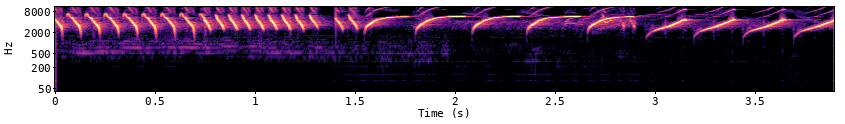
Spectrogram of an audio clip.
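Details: Canary lure song meant to teach young canaries, long full song: a quick trill of repeated notes, then clear upslurred whistled notes about three per second.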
